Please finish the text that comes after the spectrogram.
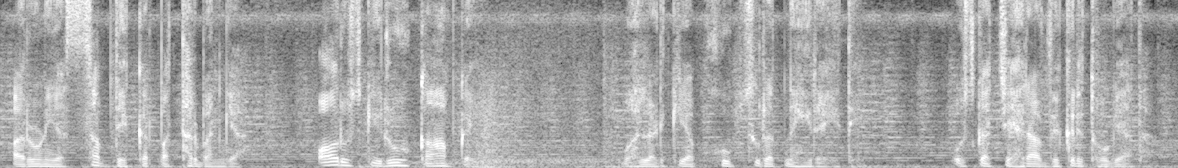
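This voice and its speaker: Low-voiced man narrating horror. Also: a little slow, music in the background. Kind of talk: scripted dramatic narration.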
